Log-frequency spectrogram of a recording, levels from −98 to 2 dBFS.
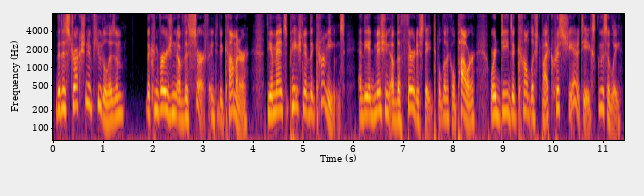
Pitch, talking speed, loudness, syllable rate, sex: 170 Hz, 175 wpm, -21 LUFS, 6.7 syllables/s, male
